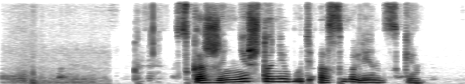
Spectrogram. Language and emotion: Russian, neutral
